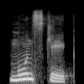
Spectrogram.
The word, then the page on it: moonscape: Indian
